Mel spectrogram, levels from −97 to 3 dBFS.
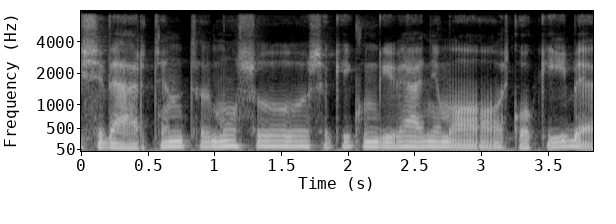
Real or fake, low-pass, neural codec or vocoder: real; 7.2 kHz; none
